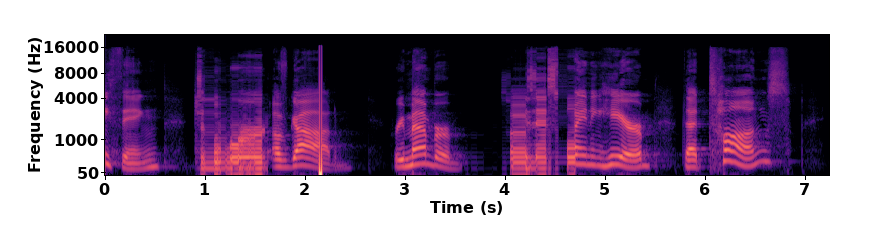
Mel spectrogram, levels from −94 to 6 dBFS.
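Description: Speech recording. Audio likely arrived too seldom, so short buffers of about 7.5 ms were replayed in place of skipped audio, giving a rigid 134 Hz robotic buzz from 0.90 to 1.62 s and from 3.60 to 4.70 s, just before "here that". Invalid numbers were pushed to full scale for a 20 ms block from 2.14 to 2.16 s, heard as a single loud bang.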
